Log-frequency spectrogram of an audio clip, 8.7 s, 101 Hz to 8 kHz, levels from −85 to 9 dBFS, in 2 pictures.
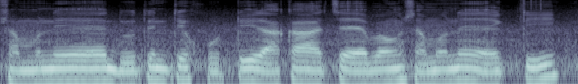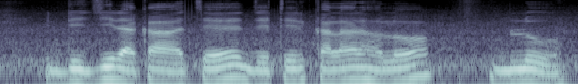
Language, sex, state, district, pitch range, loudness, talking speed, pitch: Bengali, male, Assam, Hailakandi, 105-120 Hz, -15 LUFS, 115 wpm, 115 Hz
